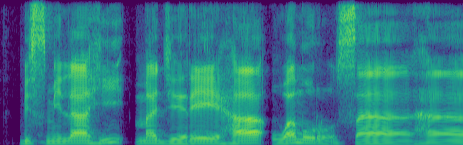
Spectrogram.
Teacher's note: tidak dibaca majroha, tidak dibaca majriha, melainkan menggabungkan keduanya menjadi majreha. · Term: imalah kubra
